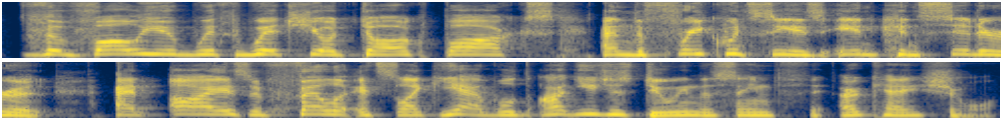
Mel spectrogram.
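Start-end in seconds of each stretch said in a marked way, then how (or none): 0.2-6.7 high-pitched yelling. Retelling what a neighbor yelled at a dog owner late at night: imitating a neighbor yelling. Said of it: "he's yelling".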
